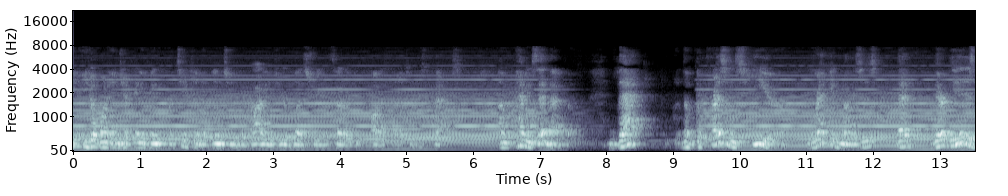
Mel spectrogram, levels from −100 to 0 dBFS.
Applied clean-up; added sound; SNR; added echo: none; Organ; 9 dB; reverberation time 0.6 s.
